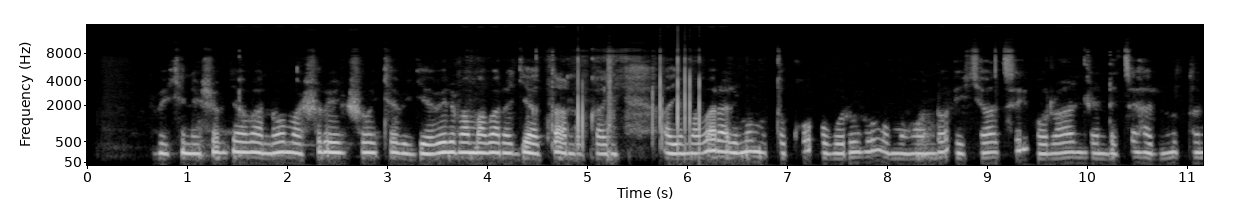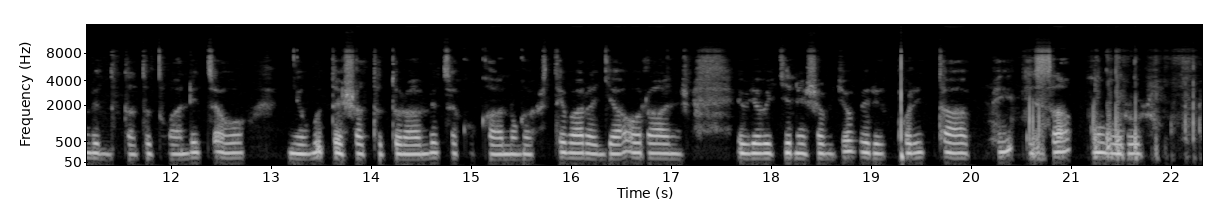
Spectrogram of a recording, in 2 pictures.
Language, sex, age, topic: Kinyarwanda, female, 25-35, education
